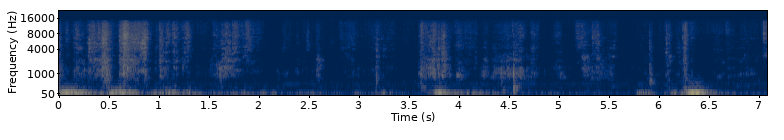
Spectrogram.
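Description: Cardboard trading-card box being opened and handled by gloved hands: scraping and rustling of the card stock, with scattered light clicks. Two dull thumps come about four and six seconds in, the second the loudest.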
